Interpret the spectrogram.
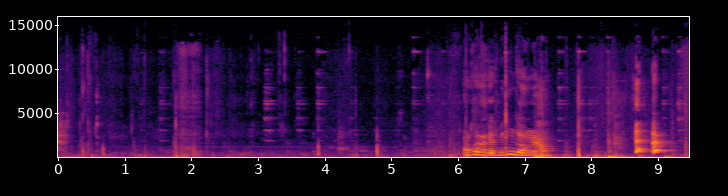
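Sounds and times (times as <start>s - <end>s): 
speech: 6.2s - 7.4s
puppy barking: 8.6s - 9.3s.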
